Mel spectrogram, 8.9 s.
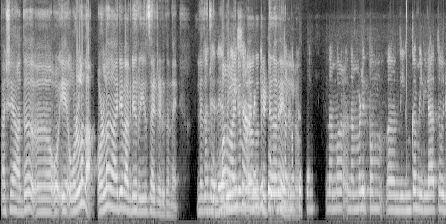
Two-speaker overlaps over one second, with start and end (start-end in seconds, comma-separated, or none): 4.1-6.0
